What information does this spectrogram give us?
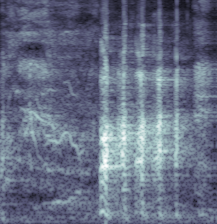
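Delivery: loud burst of ha-ha laughter; teasing laugh. Real, not acted. Teacher just teasing a child, laughing loudly. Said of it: "I'm just teasing you".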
